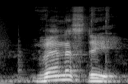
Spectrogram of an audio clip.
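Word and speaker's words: Wednesday: चीजों से आपको समझाऊ इट वाज वेनसडे वेड नस डे नहीं पड़ेंगे डी इसका साइलेंट हो जाएगा मैंने ऊपर लिख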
